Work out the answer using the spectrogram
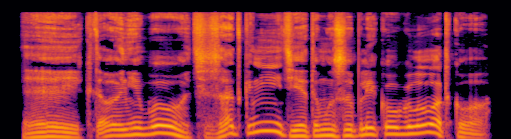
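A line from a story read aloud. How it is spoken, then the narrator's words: Growling, huge female being. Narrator (Russian): Прорычала в ответ Гамула, огромная великая дочь смерти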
